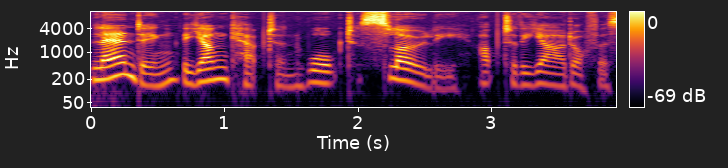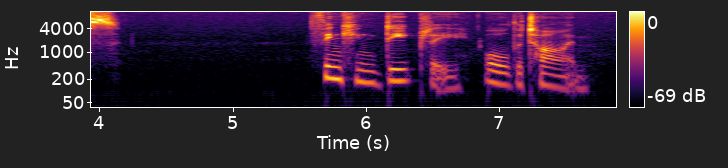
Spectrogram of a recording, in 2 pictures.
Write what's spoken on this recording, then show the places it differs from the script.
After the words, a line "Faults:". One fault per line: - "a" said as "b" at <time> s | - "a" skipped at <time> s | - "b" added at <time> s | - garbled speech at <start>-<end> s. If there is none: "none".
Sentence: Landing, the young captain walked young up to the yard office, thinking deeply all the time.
Landing, the young captain walked slowly up to the yard office, thinking deeply all the time.
Faults:
- "young" said as "slowly" at 2.0 s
